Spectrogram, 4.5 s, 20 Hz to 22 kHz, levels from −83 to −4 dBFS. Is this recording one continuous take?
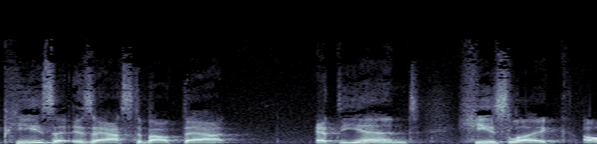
yes; 0 cuts

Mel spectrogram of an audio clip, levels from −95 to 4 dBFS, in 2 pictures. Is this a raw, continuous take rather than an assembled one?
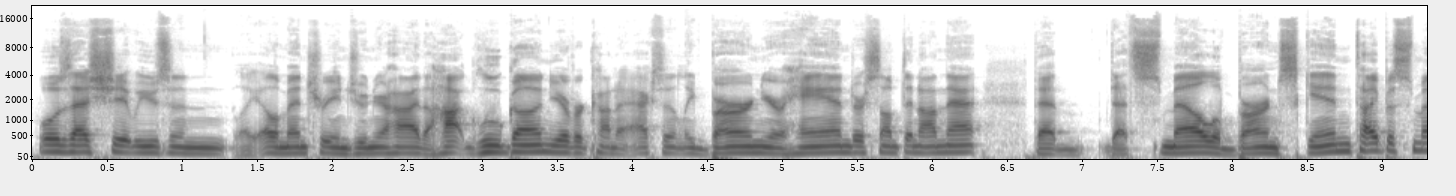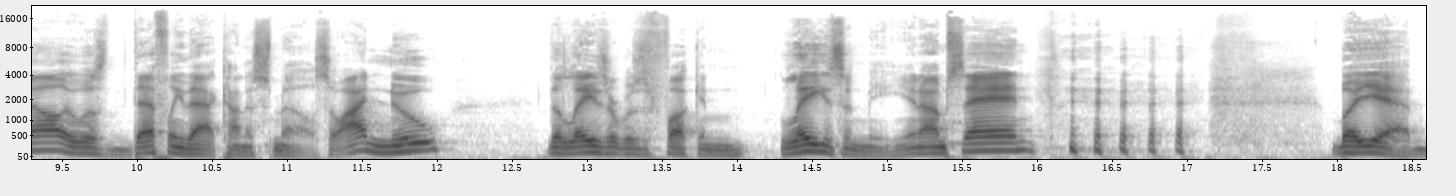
no; 1 cut; at 1.3 s

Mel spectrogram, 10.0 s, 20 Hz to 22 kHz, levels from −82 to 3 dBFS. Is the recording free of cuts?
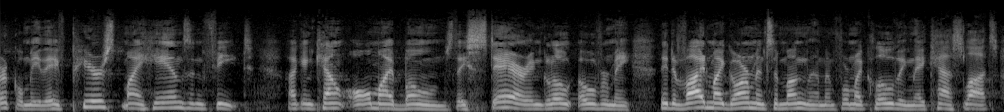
yes; 0 cuts

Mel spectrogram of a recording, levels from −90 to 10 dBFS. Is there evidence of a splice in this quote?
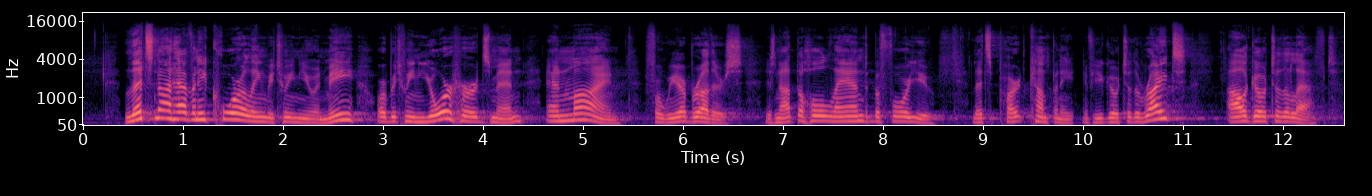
yes; 1 cut; at 9.9 s

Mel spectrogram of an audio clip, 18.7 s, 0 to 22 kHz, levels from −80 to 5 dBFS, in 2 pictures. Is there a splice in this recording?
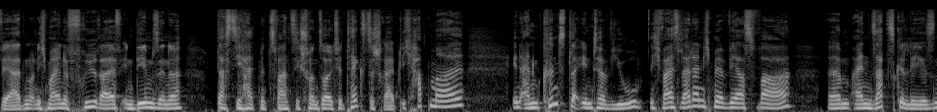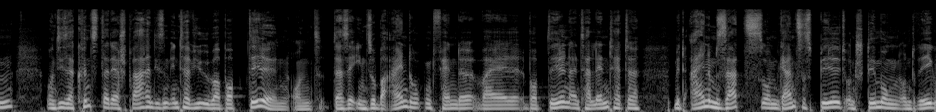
no; 0 cuts

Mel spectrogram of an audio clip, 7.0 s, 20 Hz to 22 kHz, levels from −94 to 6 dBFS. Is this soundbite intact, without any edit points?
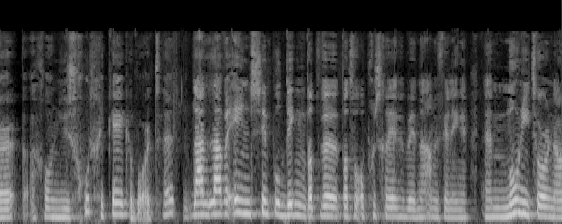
no; 1 cut; at 6.0 s

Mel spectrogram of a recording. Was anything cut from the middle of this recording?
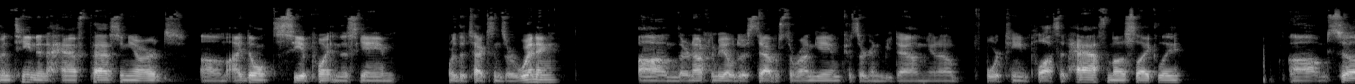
no; 0 cuts

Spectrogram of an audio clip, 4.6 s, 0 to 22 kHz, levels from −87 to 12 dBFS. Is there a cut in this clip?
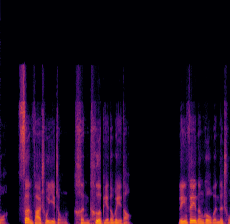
no; 0 cuts

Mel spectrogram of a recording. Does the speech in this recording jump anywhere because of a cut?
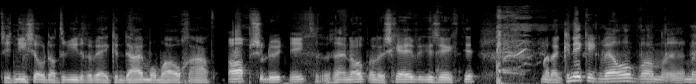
no; 0 cuts

